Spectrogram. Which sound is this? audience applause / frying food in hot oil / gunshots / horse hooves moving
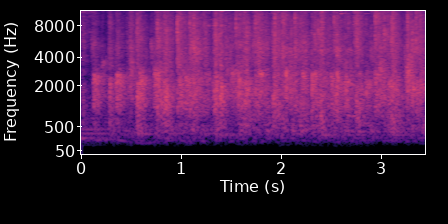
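audience applause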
